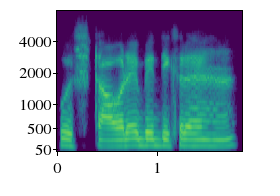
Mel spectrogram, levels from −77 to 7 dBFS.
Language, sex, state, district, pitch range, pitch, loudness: Hindi, male, Jharkhand, Jamtara, 130-140 Hz, 135 Hz, -14 LUFS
